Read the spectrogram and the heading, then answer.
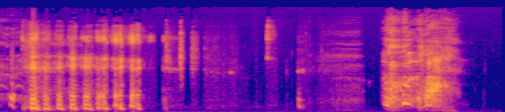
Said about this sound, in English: I'm going to clear my throat here because that sounds really gross. Hang on.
